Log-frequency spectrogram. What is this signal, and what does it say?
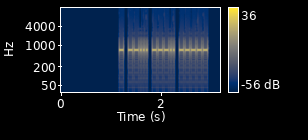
Morse code, heard as a keyed tone, about 40 wpm, 700 Hz. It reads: T780
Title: Numbers - Contest Style - 4-Digit 40wpm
